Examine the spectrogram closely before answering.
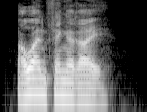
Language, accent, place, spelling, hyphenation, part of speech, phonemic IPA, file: German, Germany, Berlin, Bauernfängerei, Bau‧ern‧fän‧ge‧rei, noun, /ˈbaʊ̯ɐnfɛŋəˌʁaɪ̯/, De-Bauernfängerei.ogg
- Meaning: con, confidence trick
